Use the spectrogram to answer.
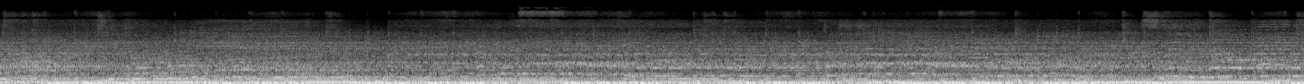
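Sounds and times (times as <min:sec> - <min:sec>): live band playing loudly: 0:00.0 - 0:13.0.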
